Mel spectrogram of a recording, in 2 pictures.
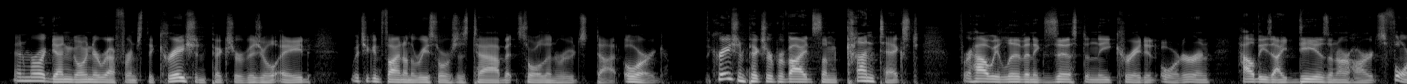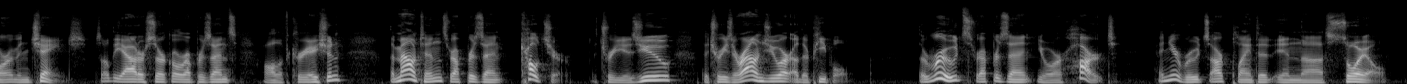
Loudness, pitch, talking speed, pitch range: -24 LUFS, 110 Hz, 175 wpm, 105-125 Hz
